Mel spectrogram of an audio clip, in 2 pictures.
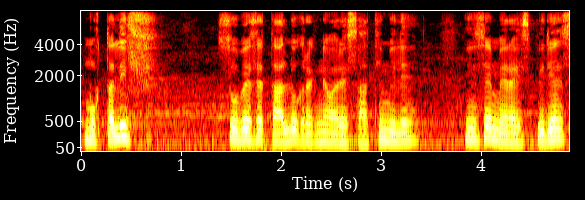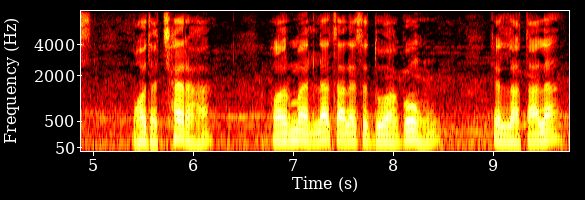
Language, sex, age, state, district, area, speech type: Urdu, male, 18-30, Delhi, South Delhi, urban, spontaneous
